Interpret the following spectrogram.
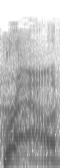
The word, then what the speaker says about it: Braun: Again, looks like Braun, spelled like Braun, but sounds like Brown.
